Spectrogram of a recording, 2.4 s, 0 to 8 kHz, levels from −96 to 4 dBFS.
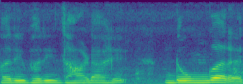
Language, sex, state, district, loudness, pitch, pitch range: Marathi, female, Maharashtra, Solapur, -18 LUFS, 180 Hz, 175-185 Hz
